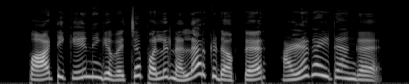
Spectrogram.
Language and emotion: Tamil, happy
